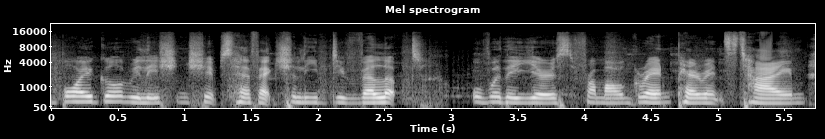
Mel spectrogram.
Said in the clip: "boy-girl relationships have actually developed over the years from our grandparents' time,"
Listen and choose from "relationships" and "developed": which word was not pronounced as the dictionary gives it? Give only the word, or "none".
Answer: none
